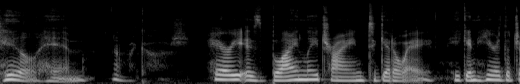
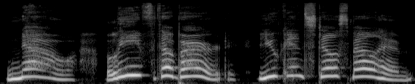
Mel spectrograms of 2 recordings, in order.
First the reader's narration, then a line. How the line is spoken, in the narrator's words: a lot more yelling, because Riddle is pissed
